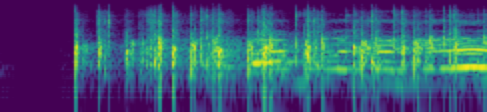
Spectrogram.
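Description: A crowd at a village headman election rally claps in uneven, sharp bursts, loud and close, with voices talking and calling over the clapping.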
